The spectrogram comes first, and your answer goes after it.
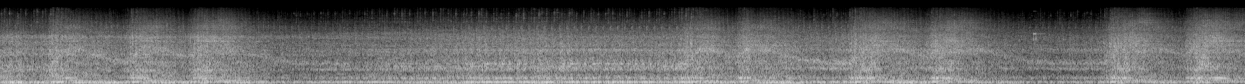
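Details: Ducati 750 SS Super Sport, 750cc air and oil cooled V-twin, about 65 hp, three owners, freshly serviced with new plugs, filters and cam belts: deep even idle with crisp blips rising and settling cleanly; normal idle and revving.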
